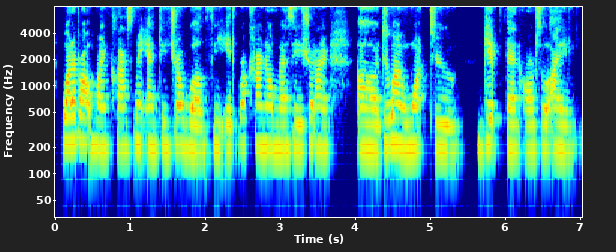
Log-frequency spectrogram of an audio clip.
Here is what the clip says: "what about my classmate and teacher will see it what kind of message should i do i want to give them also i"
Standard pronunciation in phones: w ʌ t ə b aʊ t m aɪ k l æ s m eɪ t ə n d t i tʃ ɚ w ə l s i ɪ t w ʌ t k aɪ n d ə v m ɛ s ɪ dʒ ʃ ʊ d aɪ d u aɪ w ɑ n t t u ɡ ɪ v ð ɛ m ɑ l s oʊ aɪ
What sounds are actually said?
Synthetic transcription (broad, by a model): w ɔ t ə b aʊ t m aɪ k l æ s m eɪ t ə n t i tʃ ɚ w ə l θ i ɪ t w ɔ t k aɪ n d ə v m ɛ s ɪ dʒ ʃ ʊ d aɪ d u aɪ w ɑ n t t u ɡ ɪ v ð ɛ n ɑ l s oʊ aɪ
